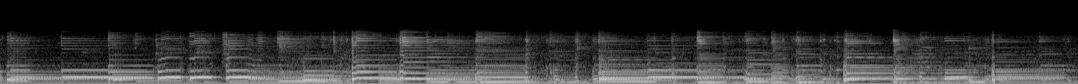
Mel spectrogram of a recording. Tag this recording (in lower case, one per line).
music
acoustic guitar
strum
musical instrument
guitar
